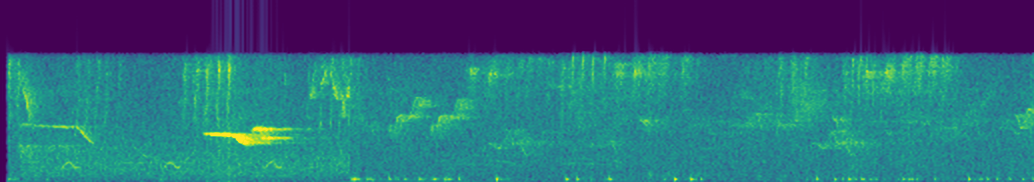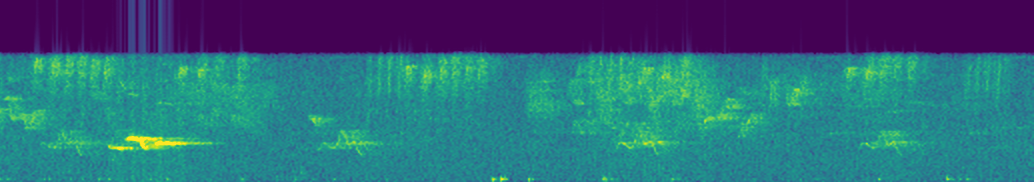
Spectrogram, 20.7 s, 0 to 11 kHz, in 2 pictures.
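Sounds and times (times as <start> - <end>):
Blue-fronted Robin in Dirang India: 0.1 - 3.6, 10.8 - 12.5.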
